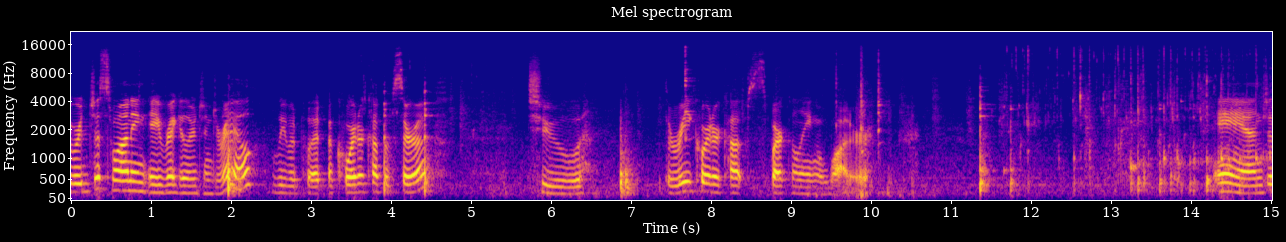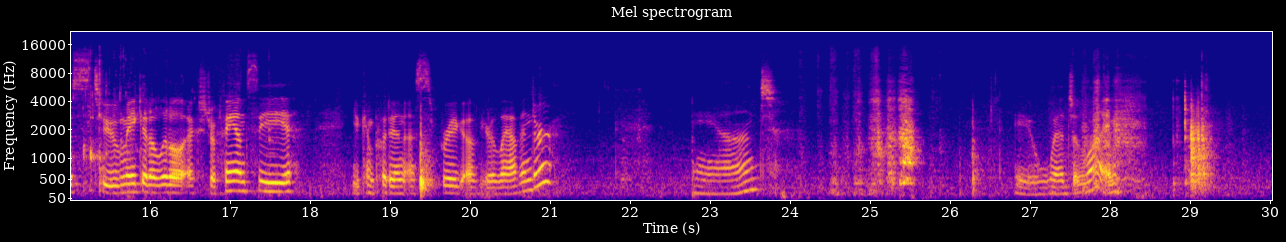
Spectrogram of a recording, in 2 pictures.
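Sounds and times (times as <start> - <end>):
water pouring into glass with ice: 11.6 - 16.2
knife cutting on wooden board: 24.4 - 25.7.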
